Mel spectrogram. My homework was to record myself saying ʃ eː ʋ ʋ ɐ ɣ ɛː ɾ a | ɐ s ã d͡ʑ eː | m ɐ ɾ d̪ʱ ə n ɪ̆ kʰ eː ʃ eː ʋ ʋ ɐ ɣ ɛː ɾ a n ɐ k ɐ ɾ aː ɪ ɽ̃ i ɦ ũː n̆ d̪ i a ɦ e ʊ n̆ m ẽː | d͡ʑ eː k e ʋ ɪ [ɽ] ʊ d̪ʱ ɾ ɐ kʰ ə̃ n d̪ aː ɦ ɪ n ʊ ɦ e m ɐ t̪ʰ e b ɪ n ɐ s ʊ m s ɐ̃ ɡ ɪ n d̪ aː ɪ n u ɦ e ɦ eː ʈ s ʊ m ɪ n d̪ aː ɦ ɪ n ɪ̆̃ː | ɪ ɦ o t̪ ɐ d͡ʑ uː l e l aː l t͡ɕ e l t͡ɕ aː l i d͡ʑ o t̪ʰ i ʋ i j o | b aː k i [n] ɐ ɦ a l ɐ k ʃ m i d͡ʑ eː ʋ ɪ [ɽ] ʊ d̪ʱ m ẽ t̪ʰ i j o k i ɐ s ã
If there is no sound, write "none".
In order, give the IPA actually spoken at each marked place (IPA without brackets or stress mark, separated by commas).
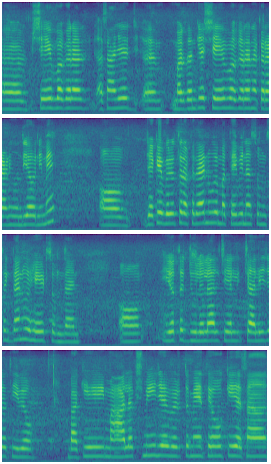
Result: ɾ, m, ɾ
